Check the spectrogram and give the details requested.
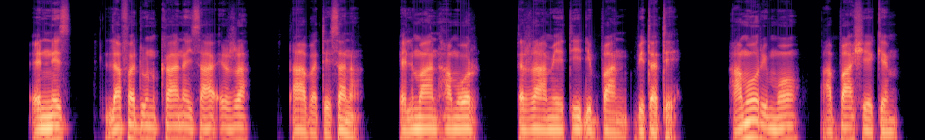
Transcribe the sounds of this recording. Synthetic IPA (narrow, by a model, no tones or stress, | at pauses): ʔɪnːɪs | lɐfɐd̪ʊŋkaːnɐɪsaːʔɪrːɐ | ᶑaːbɐt̪ɛsɐnɐ̰ | ʔɪlmaːnɦɐmoːɾ | ʔɪrːaːmeːt̪iːᶑɪbːaːnbɪt̪ɐt̪ɛ̰ | hɐmo̞ːɾɪmːo̞ː | ʔɐ̰bːaːʃeːkɛm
